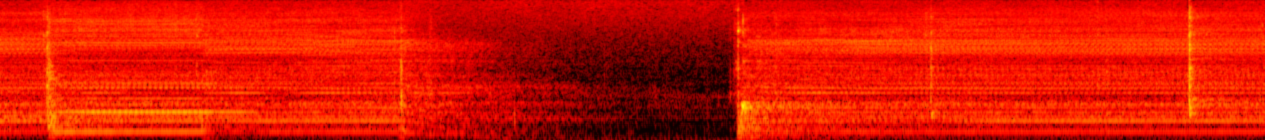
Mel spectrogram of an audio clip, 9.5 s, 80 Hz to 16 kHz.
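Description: TTMC M55 hydraulic ironworker running idle after a foot-pedal press, giving a steady mechanical hum with a few sharp clicks; the hum dips briefly, then resumes with a distinct clunk, never rising into working strokes.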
